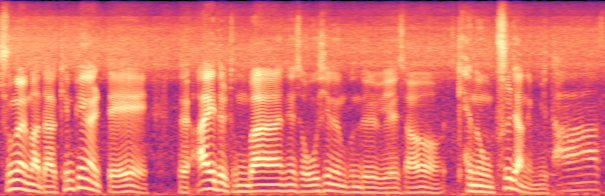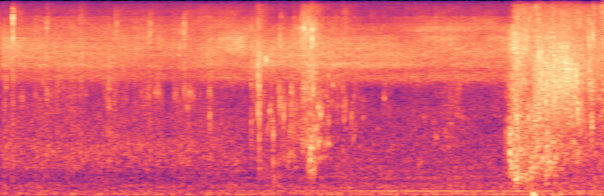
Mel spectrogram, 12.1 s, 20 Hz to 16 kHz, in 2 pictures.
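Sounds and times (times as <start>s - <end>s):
water sloshing and splashing: 6.0s - 12.0s.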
